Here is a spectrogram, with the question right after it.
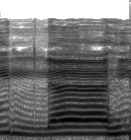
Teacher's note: اس میں جلالت کا ما قبل مکسور، لہٰذا اس کو مرقق پڑھیں گے، باریک پڑھیں گے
